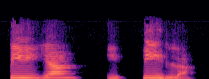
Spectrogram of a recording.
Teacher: en pila y pilla la elle está cambiando por la l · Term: laterales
